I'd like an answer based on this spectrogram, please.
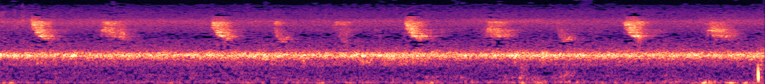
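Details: A constant buzzing drone of Brood X periodical cicadas high in a willow oak, even in pitch from start to finish, overlaid by short sharp chirps spaced roughly every half second.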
